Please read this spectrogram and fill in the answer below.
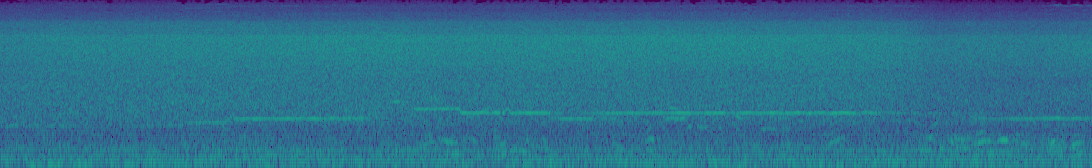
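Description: Steady rushing roar of a large waterfall, the partly frozen Fukuroda Falls, with water still pouring down through the ice into the pool below.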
